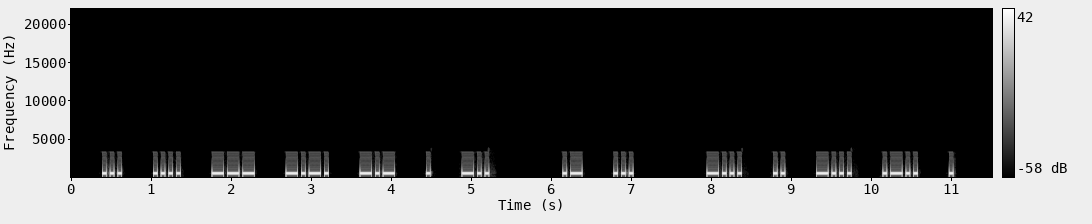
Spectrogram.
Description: Morse code, heard as a keyed tone, about 25 wpm, spaced as for 15 wpm, 550 Hz. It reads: SHOCKED AS BIBLE
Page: news-headlines-in-morse-code-at-15-wpm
